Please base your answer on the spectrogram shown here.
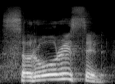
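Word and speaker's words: sororicide: देखिए सोरोरिसिड, इसका उच्चारण आप पकड़िए, इट्स सोरोरिसिड। सो सोरोरी कम्स फ्रॉम, पहले तो सिड का मतलब किलर प्लस सोरो, और सोरो का मतलब क्या होगा?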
